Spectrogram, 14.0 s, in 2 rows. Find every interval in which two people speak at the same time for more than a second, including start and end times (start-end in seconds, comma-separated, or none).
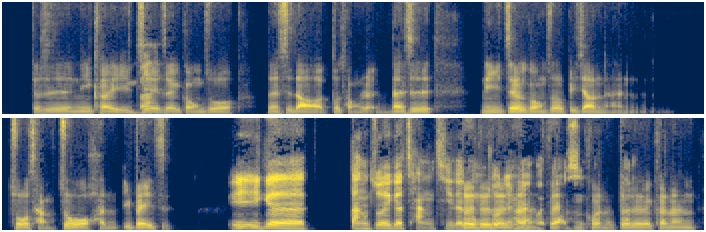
11.6-13.3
